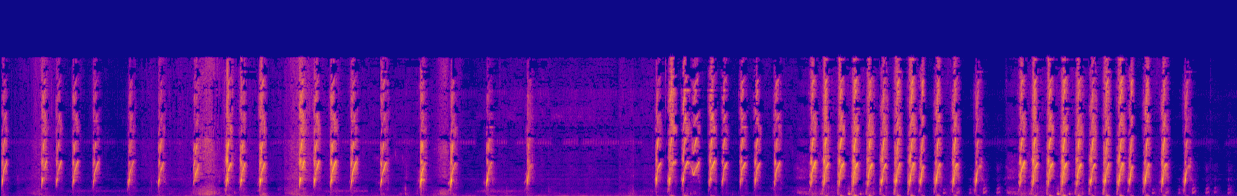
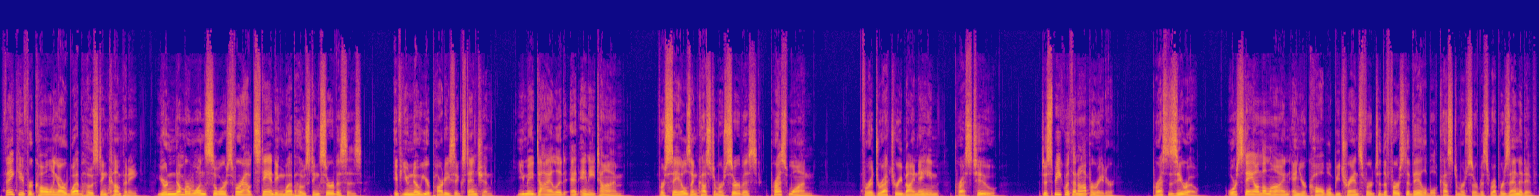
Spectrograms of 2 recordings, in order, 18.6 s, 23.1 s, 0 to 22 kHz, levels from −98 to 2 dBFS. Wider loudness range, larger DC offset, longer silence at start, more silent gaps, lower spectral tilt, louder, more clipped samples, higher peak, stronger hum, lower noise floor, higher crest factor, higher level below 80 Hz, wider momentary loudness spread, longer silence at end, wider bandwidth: about the same, 6 LU vs 4 LU; neither; about the same, 0.05 s vs 0.05 s; neither; second, 3 dB/octave vs -4.5 dB/octave; second, -22 LUFS vs -18 LUFS; neither; about the same, -2 dBFS vs 0 dBFS; neither; about the same, -65 dBFS vs -65 dBFS; first, 24 dB vs 18 dB; second, -56 dBFS vs -36 dBFS; about the same, 11 LU vs 10 LU; first, 0.7 s vs 0.05 s; second, 16 kHz vs 18.5 kHz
